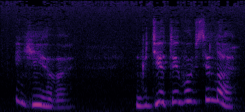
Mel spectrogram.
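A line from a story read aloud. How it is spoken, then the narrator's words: Exclaiming. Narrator (Russian): воскликнула мисс Офелия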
